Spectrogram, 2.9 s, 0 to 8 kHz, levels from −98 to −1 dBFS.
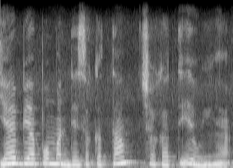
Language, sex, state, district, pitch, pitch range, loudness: Garo, female, Meghalaya, West Garo Hills, 225 Hz, 200-250 Hz, -16 LUFS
